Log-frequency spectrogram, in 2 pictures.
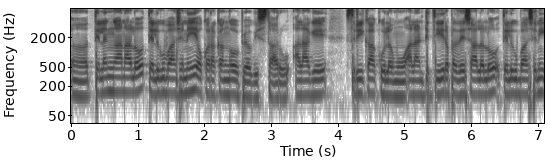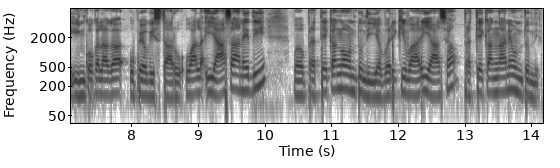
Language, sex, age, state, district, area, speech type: Telugu, male, 18-30, Telangana, Ranga Reddy, urban, spontaneous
